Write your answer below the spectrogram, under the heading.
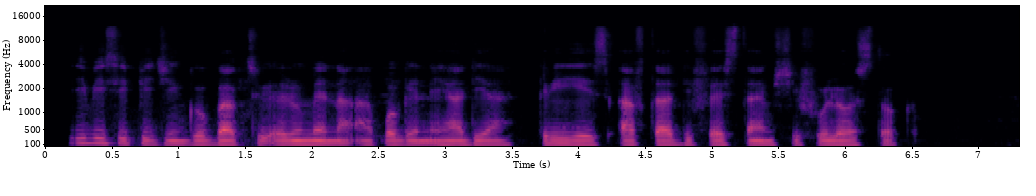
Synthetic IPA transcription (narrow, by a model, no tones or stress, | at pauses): bibisipid͡ʒiŋ̩ɡobak̚tʰueɾũmenaʔak͡pɔɡeneɦadiaθɾijizaftadifɛstːãɪ̃mʃifulɔstɔ̰k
